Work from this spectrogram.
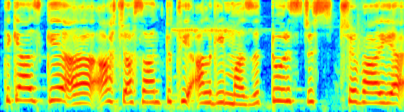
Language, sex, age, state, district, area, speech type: Kashmiri, female, 18-30, Jammu and Kashmir, Budgam, rural, spontaneous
